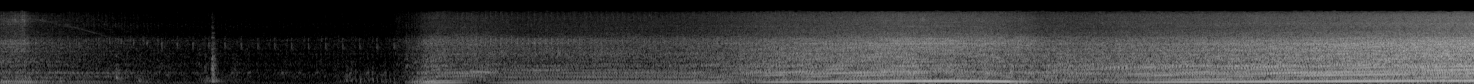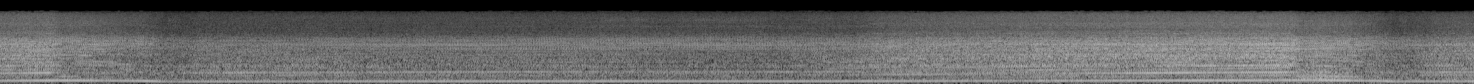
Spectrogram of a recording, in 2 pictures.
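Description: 2007 PGO Cevennes engine heard from inside the cabin: it starts about four seconds in, idles briefly, then pulls away and revs up through the gears, with three upshifts. Between shifts it holds a steady cruise under growing road and wind noise.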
